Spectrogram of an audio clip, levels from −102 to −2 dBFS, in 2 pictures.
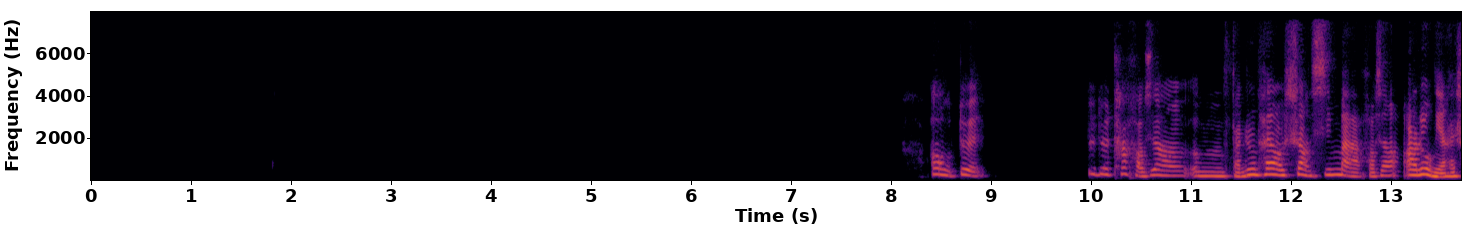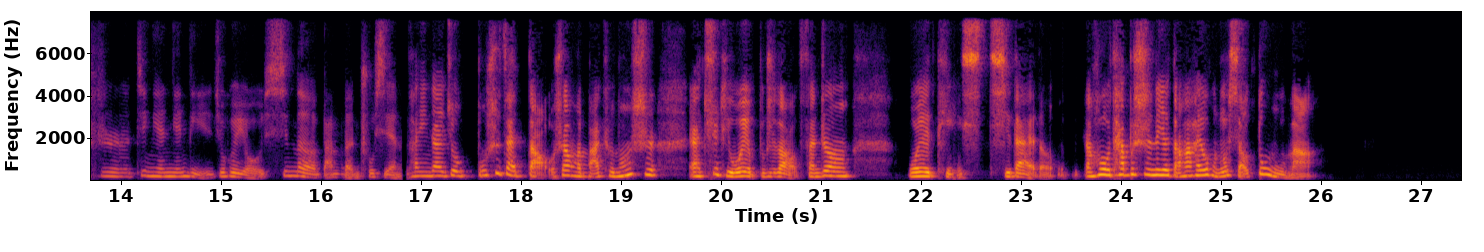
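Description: From 9.95 s to 20.69 s, the level climbs steadily. This is automatic gain rising. The gain control judged the input too quiet and kept pushing its gain up, by about 21 dB in total. The rise is slow, spread over more than ten seconds, so there is no jump. The speech and the background noise swell together. The call microphone processing limits the band to 8 kHz, and the growing noise floor stays inside that range.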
